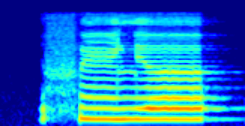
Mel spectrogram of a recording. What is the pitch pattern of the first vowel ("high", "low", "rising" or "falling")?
high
